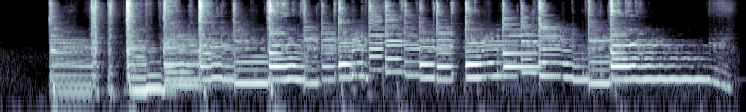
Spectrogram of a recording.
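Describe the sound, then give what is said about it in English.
An electric guitar plays a blues lick in E major pentatonic, alone and clear: a quick, rhythmic run of many picked notes that ends on a long sustained note. “So you can already hear this is predominantly an E major pentatonic lick.”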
